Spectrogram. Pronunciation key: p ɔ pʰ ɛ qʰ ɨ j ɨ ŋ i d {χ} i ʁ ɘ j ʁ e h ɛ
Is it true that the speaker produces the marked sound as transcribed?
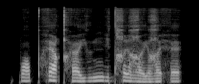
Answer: yes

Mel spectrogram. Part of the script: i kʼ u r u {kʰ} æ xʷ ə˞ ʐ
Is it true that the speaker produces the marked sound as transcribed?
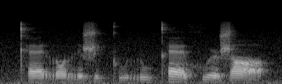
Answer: yes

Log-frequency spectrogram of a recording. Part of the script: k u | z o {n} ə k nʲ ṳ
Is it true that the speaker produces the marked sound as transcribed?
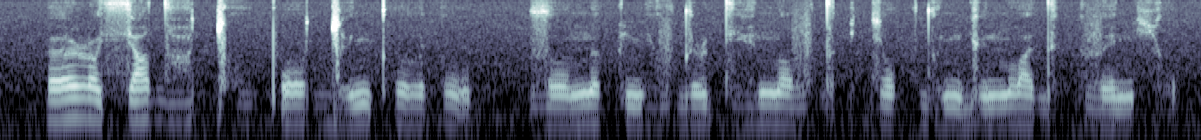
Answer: yes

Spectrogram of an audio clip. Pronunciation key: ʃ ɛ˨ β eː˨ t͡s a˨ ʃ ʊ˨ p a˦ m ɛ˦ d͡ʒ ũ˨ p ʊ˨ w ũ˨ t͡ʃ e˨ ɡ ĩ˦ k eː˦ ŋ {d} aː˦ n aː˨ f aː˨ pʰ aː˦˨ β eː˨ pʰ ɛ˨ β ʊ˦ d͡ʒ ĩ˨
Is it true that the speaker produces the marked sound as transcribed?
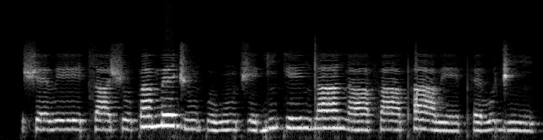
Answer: yes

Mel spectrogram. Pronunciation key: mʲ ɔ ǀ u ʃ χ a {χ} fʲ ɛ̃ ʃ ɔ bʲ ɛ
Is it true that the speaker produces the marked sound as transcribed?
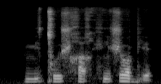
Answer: yes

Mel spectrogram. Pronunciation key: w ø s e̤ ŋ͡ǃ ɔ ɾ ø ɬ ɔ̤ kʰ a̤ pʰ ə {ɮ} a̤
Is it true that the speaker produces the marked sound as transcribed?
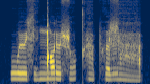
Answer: yes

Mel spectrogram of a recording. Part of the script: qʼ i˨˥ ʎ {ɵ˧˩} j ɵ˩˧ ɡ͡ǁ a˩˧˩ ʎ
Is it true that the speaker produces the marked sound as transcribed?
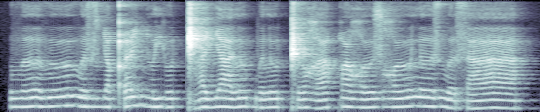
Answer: no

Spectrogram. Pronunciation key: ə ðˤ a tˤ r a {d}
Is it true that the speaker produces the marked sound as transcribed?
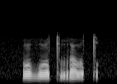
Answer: no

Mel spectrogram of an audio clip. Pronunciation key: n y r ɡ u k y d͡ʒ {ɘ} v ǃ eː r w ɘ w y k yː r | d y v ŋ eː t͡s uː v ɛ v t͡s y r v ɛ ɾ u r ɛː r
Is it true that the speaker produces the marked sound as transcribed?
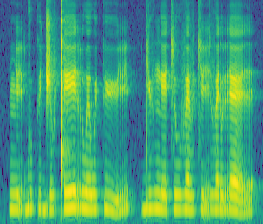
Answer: yes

